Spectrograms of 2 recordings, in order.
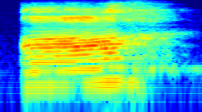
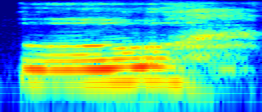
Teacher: Very often in English, we spell Om as O-M, and actually it's three sounds. Ah in the back of the throat, ooh as it rolls over the tongue, and as the lips come together, ending the syllable.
